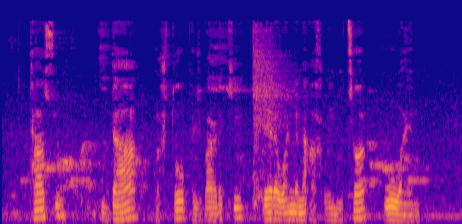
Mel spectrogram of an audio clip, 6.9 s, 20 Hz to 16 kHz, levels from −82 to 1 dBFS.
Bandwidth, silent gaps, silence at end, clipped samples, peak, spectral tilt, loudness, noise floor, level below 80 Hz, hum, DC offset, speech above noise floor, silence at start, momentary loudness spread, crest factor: 11.5 kHz; none; 0.05 s; under 0.1%; -8 dBFS; -5.5 dB/octave; -25 LUFS; -48 dBFS; -54 dBFS; none; under 0.1%; 23 dB; 0.15 s; 15 LU; 18 dB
